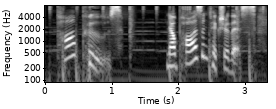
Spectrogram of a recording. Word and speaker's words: Papoose: And the name behind the chaos, three syllables, paw poos.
